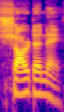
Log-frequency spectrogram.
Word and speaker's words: Chardonnay: is it called Chardonnay no it's Chardonnay three syllables I didn't know athlete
